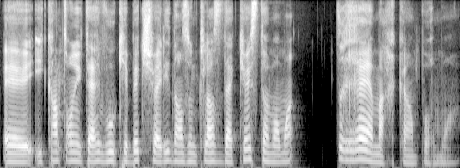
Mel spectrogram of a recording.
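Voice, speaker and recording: A woman's voice: low voice, fast talker, vocal fry, no echo, clean studio sound. A woman in her forties from Lebanon, a native Palestinian Arabic speaker with a Quebec French accent, telling her life story candidly in a casual interview. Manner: candid, animated storytelling with frequent restarts. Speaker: guest politician.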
